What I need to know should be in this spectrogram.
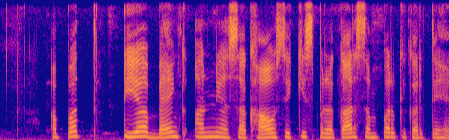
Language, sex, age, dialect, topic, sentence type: Hindi, female, 18-24, Marwari Dhudhari, banking, statement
